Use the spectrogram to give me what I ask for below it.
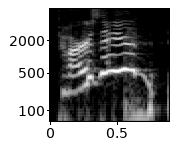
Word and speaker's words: Tarzan: And I'm like, Tarzan? He's like, no, Tarzan. – Tarzan. He puts the accent on the Zan.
